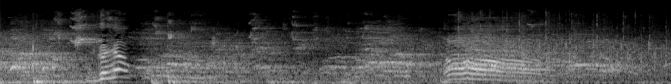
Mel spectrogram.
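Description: Basketball shoes squeak sharply on the court.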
